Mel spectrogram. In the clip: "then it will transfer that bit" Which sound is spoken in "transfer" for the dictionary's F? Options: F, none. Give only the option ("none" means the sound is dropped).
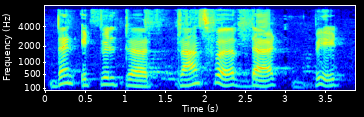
F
